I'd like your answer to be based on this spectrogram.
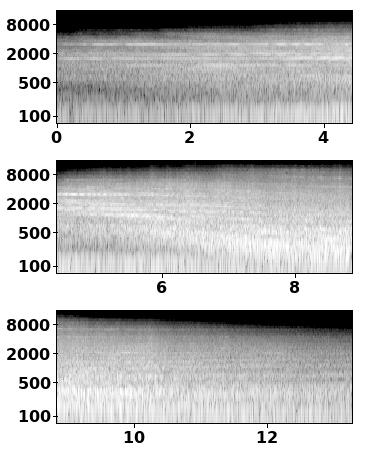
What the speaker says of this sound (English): There goes GEZRZ across to Belfast, short hop across to Northern Ireland.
